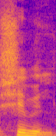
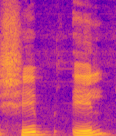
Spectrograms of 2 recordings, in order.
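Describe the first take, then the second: First: The consonant runs into the vowel: one word. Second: The two parts are said as separate words. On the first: The speaker calls it right. "মূলত এটার উচ্চারণটা হবে হলো শিবিল" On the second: The speaker calls it wrong. "শিপ ইল হচ্ছে ইলেভেন"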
